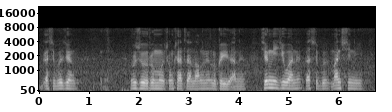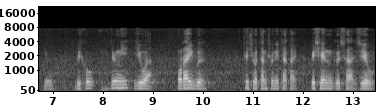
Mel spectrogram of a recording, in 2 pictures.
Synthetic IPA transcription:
ɡasɯbɯzɯŋ | ɾuzuɾumɯsɔŋsatzanaŋnɯluɡɯjɾɯaŋɯ | z̥ɯŋniziwanɯɡasɯbɯmansini | jɯw | bikʰɯwzɯŋniziwa | ɔɾajbɯ | tʰesotʰaŋsonitʰakʰaj | pesenɡɯsazew

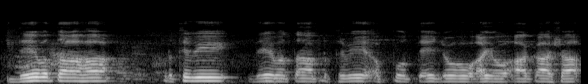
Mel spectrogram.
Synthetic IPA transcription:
d̪eːʋɐt̪aːɦɐpɾɪt̪ʰiʋid̪eːʋɐt̪aːpɾɐt̪ʰiʋiɐpːot̪eːd͡ʒoːɐjoːaːkaːʃa

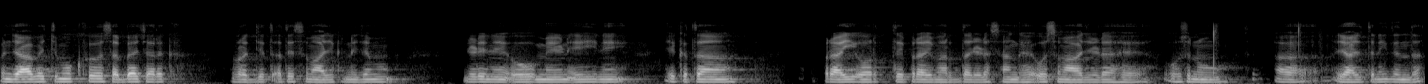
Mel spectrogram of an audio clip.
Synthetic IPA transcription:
pəɲd͡ʒaːbʋɪt͡ʃmʊkʰsəbjaːt͡ʃaːɾək | ʋɾəd͡ʒɪt̪ə̰t̪eːsəmaːd͡ʒəknɪzəm | d͡ʒeːɽeːneːʔoːmeːɳeɦiːneːɪkt̪ãː | pɾaːiːɔːɾt̪t̪eːpɾaːiːməɾt̪̚d̪aːd͡ʒeːɽaːsəŋɡɦɛːʔoːsəmaːd͡ʒd͡ʒeːɽaːɦɛːʊsnũː | ɪd͡ʒaːd͡ʒət̪nəĩːd̪ɪnd̪aː

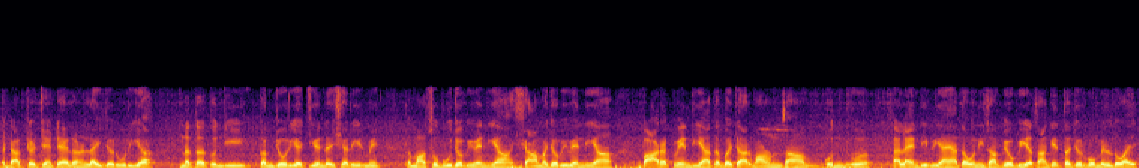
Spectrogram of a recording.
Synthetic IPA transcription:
t̪ɐɖaːk̚ʈəɾt͡ɕɐ̃ɦɪ̃ʈɛːləɽ̃laːizɐɾuːɾiaː | nɐt̪ɐt̪ʊ̃ɦɪ̃ɲd͡ʑikɐmzoːɾiɐt͡ɕiʋẽːn̆d̪aːiʃɐɾiːɾmẽ | t̪ɐmãsʊbʱud͡ʑoːbɪʋẽːn̆d̪iɦãːʃaːməd͡ʑoːbɪʋẽːn̆d̪iɦãːpaːɾəkʋẽːnd̪iɦãːt̪ɐɓɐt͡ɕaːɾmaːɳ̤ʊʊnɪ̆sãʊ | ɐlaːɪ̃nd̪ibɪaːɦijãt̪ɐʊnisãɓijobɪɐsãkʰeːt̪ɐd͡ʑʊɾbomɪlnd̪oaːɦeː

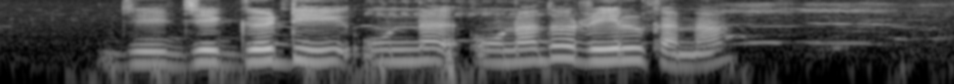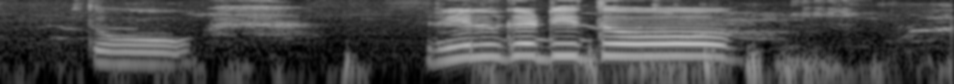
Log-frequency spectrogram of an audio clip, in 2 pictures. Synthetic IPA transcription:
d͡ʒed͡ʒeːɡəɖiʊnʊnãd̪oɾeːlkana | t̪oː | ɾeːlɡəɖid̪oː

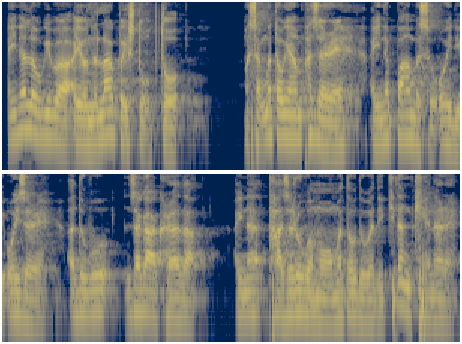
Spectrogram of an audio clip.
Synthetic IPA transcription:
ɐjnɐlɐwɡibɐɐ̰jondɐlak̚pɐistop̚to̰ | mɐsɐk̚mɐtɐwjampʰɐzɐɾeɐ̰jnɐpambɐsuʔojdiʔojzɐɾeɐ̰dubuzɐɡakʰɾɐdɐ | ɐjnɐtʰazɐɾubɐmɐwaŋmɐtɐwdubɐdikʰidɐŋkʰenːɐɾe

